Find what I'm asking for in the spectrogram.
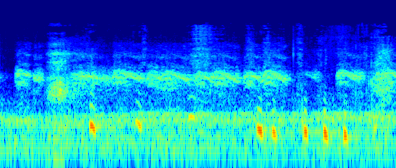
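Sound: crows cawing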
